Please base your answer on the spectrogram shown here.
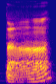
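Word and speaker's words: ت: And the next one with two dots on the top that's called ta.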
